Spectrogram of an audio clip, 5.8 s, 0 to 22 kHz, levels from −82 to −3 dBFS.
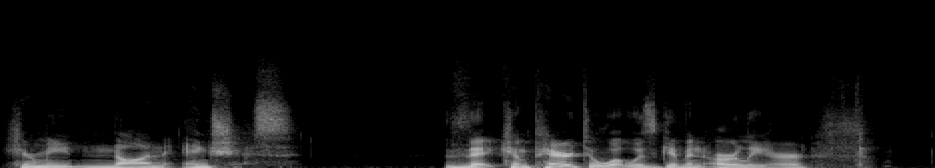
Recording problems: none

